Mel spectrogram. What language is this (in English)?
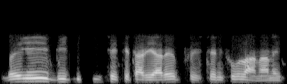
Bodo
